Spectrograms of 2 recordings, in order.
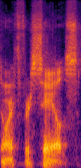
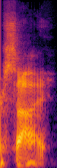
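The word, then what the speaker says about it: North Versailles: It's just that everybody knows that it's pronounced North for Sales on this side of the ocean. What? Versailles.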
